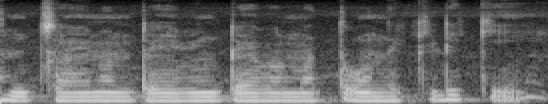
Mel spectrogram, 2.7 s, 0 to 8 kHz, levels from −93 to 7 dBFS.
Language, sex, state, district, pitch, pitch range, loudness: Kannada, male, Karnataka, Koppal, 110 Hz, 110-115 Hz, -16 LUFS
